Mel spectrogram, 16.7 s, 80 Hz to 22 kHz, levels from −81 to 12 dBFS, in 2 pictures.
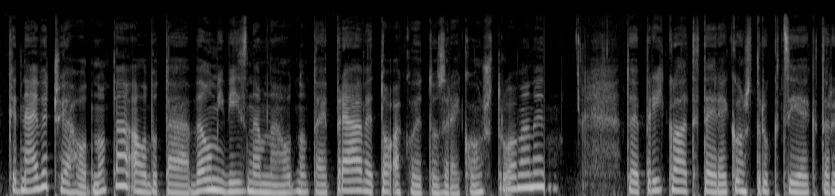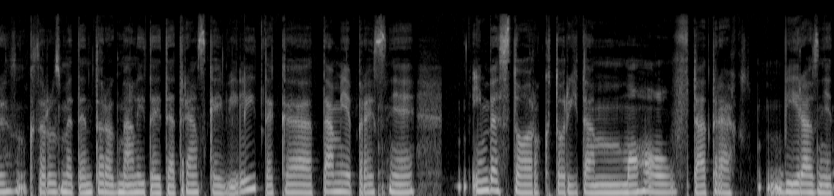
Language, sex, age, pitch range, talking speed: Slovak, female, 30-49, 155-180 Hz, 145 wpm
